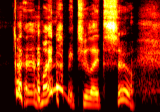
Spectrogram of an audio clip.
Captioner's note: Rob laughing amusingly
